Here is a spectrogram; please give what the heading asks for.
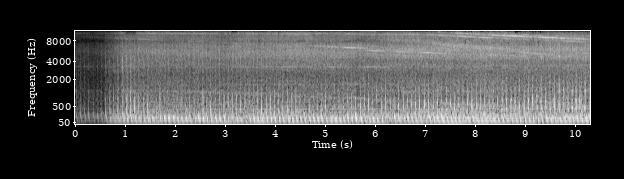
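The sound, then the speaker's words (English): Helicopters with bright lights underneath descending into a city square, a steady, loud rotor thump that swells in over the first second and then drones on evenly, the rapid blade pulses continuous throughout. “The helicopters, with bright lights ablaze underneath, lower into a city square.”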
